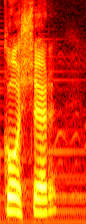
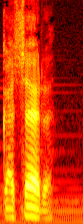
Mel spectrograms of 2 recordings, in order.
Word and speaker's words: kosher: Por el ashkenazí, por ejemplo, dice kosher, mientras que el sefaradí dice kasher.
